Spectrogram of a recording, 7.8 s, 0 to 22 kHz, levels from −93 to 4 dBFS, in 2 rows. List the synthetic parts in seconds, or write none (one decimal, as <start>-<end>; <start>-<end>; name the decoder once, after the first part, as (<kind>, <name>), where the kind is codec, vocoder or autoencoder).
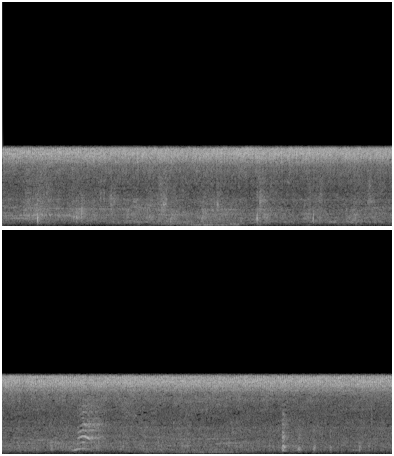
1.0-4.2 (vocoder, WaveNeXt)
